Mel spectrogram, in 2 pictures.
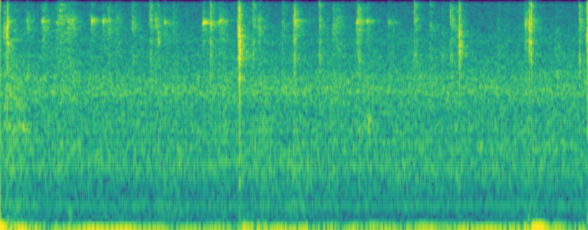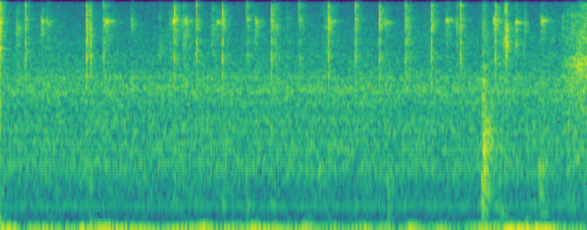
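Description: Scattered key presses on a computer keyboard, sharp irregular clicks at close range over a low steady hum, with a few louder taps standing out and no talking.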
